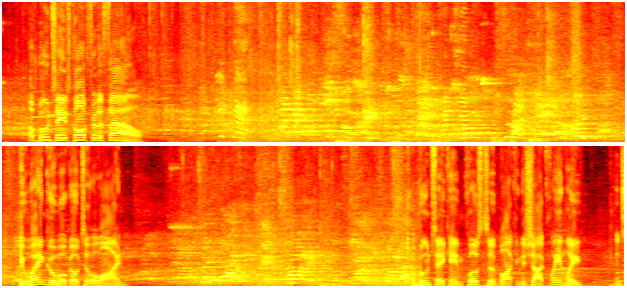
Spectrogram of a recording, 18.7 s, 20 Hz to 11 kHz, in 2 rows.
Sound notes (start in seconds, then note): 2.9 crowd talking; 3.0 coaches yelling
